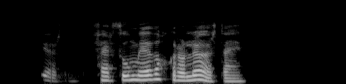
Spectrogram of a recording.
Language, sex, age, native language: Icelandic, female, 50-59, Icelandic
